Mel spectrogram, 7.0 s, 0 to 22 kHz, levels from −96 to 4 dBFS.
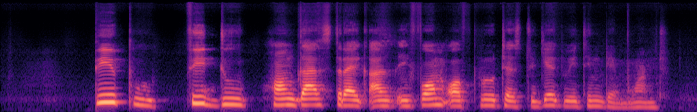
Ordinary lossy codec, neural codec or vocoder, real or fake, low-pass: none; autoencoder, 48 kHz, 32 numbers a frame, DAC-VAE, trained on Japanese speech; fake; none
